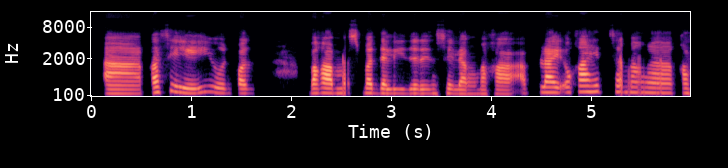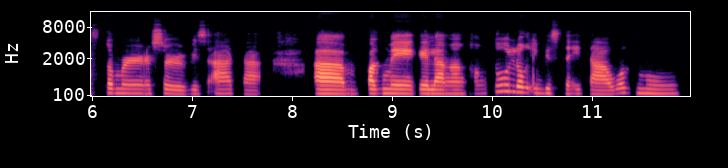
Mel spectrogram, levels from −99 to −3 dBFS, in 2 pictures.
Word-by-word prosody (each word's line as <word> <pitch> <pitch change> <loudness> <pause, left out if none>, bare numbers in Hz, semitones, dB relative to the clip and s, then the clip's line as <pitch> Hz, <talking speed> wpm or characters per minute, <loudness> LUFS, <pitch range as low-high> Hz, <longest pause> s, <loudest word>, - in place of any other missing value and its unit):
Ah, 175 -1 +5
kasi 230 +5 +2
ayun 205 0 -1
'pag 190 -1 +1 0.6
baka 195 0 +9
mas 200 +1 -5
madali 185 -2 +1
na 185 - -1
rin 180 0 -8
silang 170 -3 -3
maka-apply 175 +7 +1
o - - -3
kahit 255 +1 +5
sa 255 -1 -2
mga 210 -3 -2
customer 190 -2 -3
service 170 -2 -5
ata. 165 -3 -5 0.6
Um, 170 -1 +5
'pag 185 -1 +4
may 180 -2 +4
kailangan 170 -1 0
kang 175 0 -18
tulong 260 -5 -2
imbis 190 -1 -8
na 175 - -6
itawag 170 +3 -3
mo, 180 -2 -9
185 Hz, 140 wpm, -27 LUFS, 175-200 Hz, 0.6 s, baka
